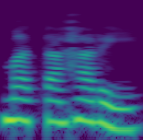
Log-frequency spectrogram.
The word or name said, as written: matahari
